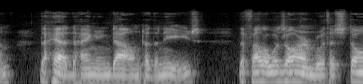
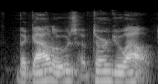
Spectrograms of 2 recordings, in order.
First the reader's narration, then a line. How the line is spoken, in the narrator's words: they cried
